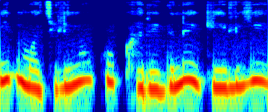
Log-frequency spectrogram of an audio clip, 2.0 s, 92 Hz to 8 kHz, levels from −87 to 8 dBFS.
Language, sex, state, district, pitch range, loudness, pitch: Hindi, female, Bihar, Supaul, 245-315 Hz, -11 LUFS, 275 Hz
